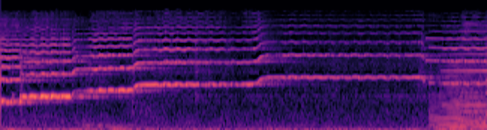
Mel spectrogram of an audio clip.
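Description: Orchestra violin section playing a soft melody in unison, climbing note by note with vibrato to a long held high note. Just before the end, the rest of the orchestra comes in underneath.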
